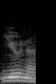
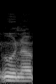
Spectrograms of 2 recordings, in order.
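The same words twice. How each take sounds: First: The name begins with a y sound. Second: The name begins without a y sound. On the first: This is how the name's owner says it. "I actually pronounce it Una as if it had a Y in front of it" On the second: This is how many people say it. "Lots of people say Una"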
